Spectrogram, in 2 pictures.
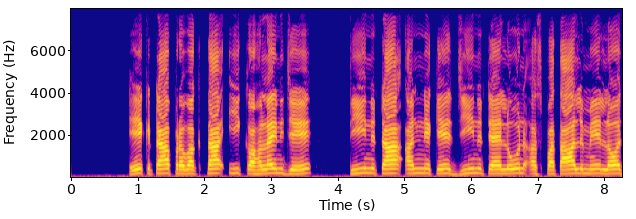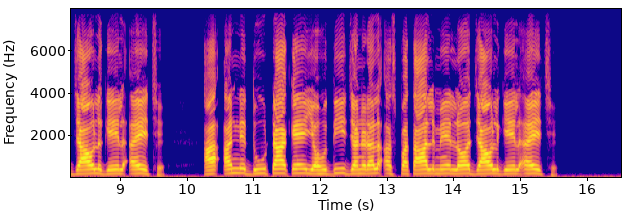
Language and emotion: Maithili, neutral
